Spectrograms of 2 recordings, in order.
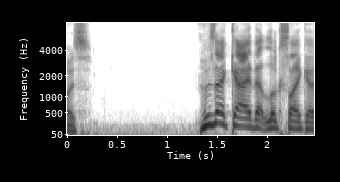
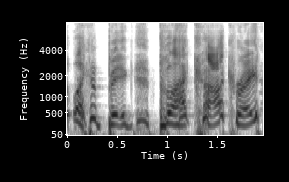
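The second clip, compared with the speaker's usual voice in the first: laughing; 8 semitones higher, 4 dB louder, slower than usual. Real, not acted. Mocking joke, laughing.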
